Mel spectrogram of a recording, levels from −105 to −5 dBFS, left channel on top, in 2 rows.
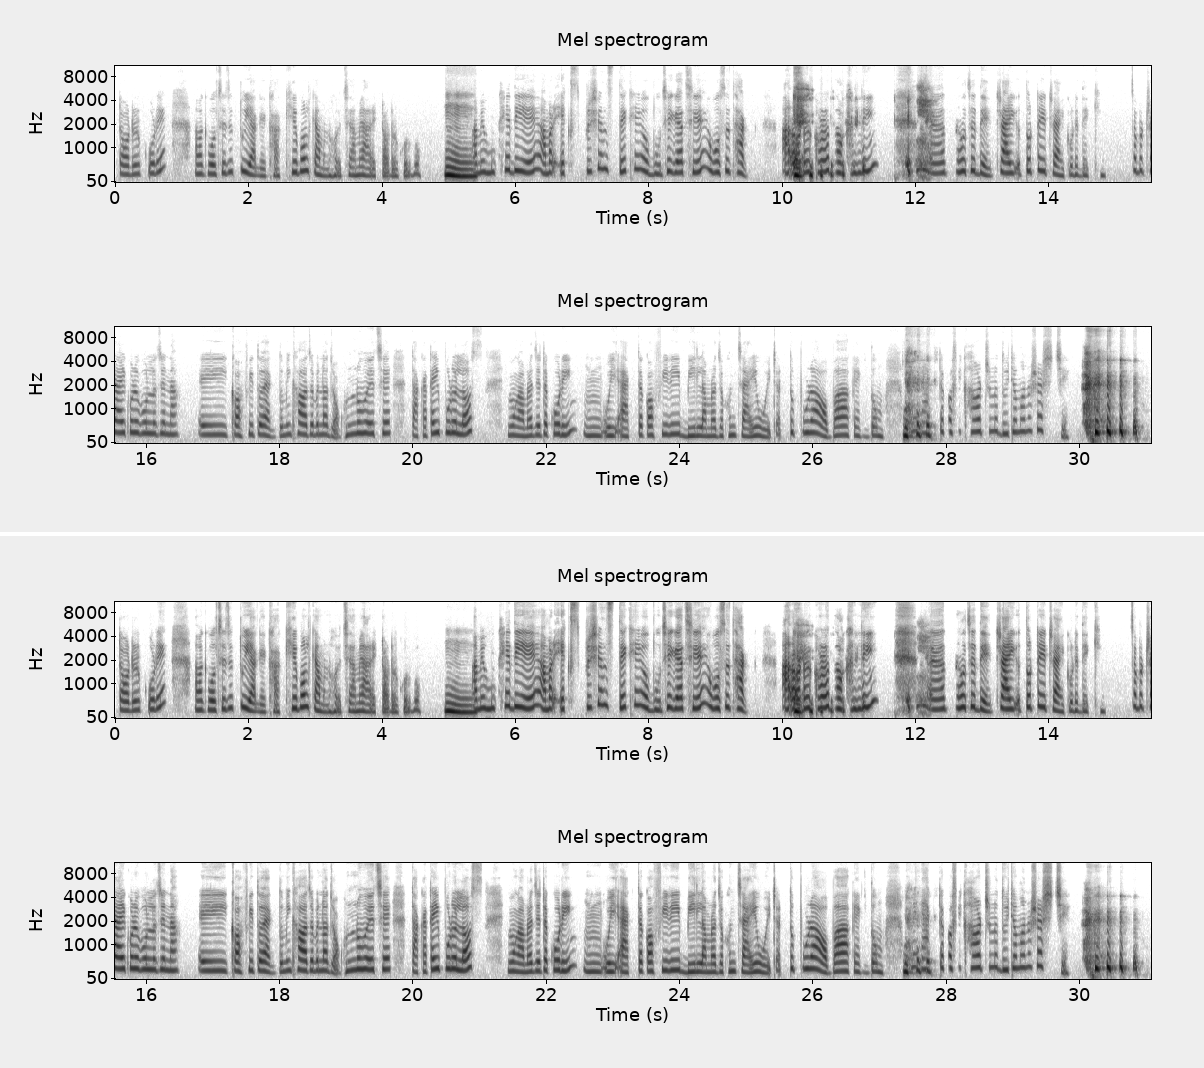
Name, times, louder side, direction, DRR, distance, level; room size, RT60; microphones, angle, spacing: voice 1, 0.0-4.6 5.4-6.8 7.1-9.5 10.0-11.4 11.7-14.9 15.3-16.5 16.8-20.9 21.2-25.4 25.7-27.7 28.0-29.8, right 6 dB, 65° right, 0.5 m, -33 dB
voice 2, 4.9-5.4 10.2-10.3 11.9-12.3 27.4-27.8 30.0-30.9, left 3 dB, 30° left, 0.3 m, -22 dB
open air
head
